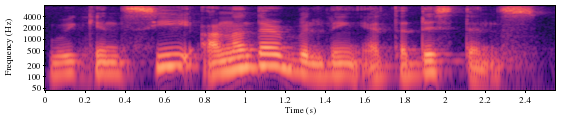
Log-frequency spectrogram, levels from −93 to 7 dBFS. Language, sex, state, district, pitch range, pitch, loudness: English, male, Assam, Kamrup Metropolitan, 120-175 Hz, 130 Hz, -16 LUFS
